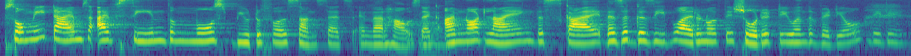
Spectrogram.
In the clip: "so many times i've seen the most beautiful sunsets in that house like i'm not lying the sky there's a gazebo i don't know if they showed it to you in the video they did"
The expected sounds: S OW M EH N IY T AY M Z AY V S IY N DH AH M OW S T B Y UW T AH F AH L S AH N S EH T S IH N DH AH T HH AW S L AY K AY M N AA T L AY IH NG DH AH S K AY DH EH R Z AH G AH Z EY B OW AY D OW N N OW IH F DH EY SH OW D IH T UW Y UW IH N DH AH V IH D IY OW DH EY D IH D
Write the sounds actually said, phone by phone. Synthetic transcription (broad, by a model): S OW M EH N IY T AY M Z AY V S IY N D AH M OW S T B Y UW T AH F AH L S AH N S EH T S IH N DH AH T HH AW S L AY K AY M N AA T L AY IH NG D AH S K AY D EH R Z AH G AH Z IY B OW AY D OW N N OW IH F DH EY SH OW D IH T UW Y UW IH N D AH V IH D IY OW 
